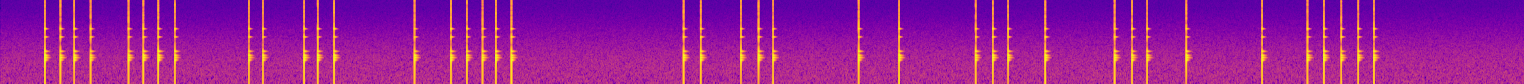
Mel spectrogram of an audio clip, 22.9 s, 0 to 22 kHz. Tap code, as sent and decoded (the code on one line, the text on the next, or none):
4-4 2-3 1-5 / 2-3 1-1 3-1 3-1 1-5
THE HALLE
